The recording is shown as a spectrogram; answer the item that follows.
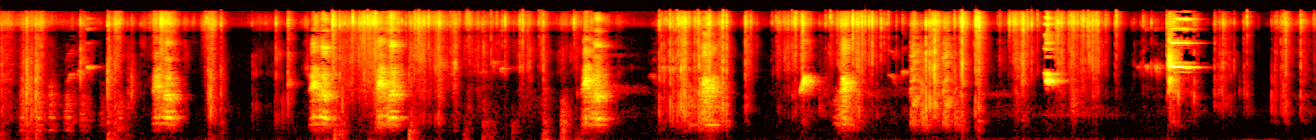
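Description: Plastic bags of diamond-painting drills crinkling and scissors snipping, in short scattered bursts. A dog vocalises at intervals, and a sharp high squeal comes near the end.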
